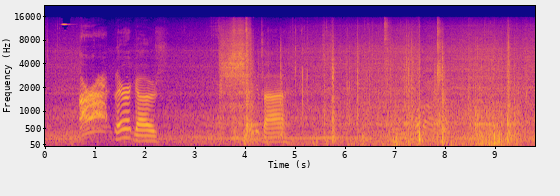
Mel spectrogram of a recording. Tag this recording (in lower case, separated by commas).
truck, speech, vehicle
